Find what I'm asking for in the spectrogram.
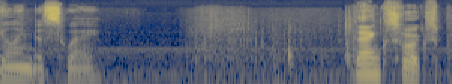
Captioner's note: chair shifting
